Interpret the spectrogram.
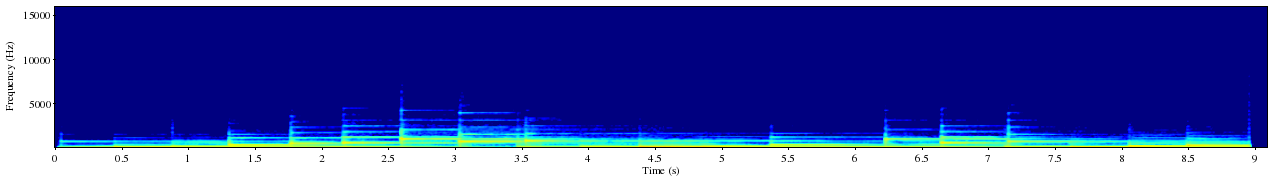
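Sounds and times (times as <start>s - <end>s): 
background music: 0.0s - 9.0s.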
